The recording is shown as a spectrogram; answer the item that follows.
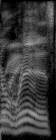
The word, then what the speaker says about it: Rizk: It's Rizk, right? Is the Dylan Rizk is how you say it.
